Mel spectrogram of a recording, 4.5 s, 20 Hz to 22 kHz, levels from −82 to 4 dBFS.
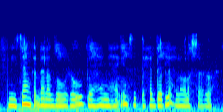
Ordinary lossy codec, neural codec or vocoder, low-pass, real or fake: none; none; 7.2 kHz; real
